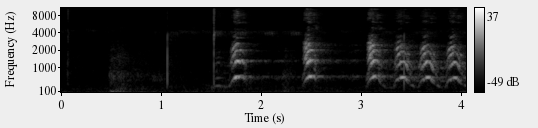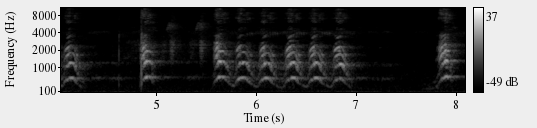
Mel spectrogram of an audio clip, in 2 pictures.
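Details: A small black dog gives high-pitched yaps, some single and some in rapid runs of four or five barks. A faint knock is heard early on.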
